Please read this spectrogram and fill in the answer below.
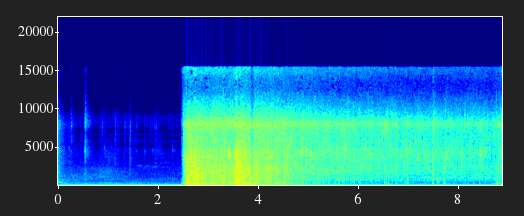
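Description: Hot oil in a kadai with a few faint pops, then about two and a half seconds in a handful of sliced bitter gourd goes into the oil and it bursts into loud sizzling, which eases into steady frying.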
